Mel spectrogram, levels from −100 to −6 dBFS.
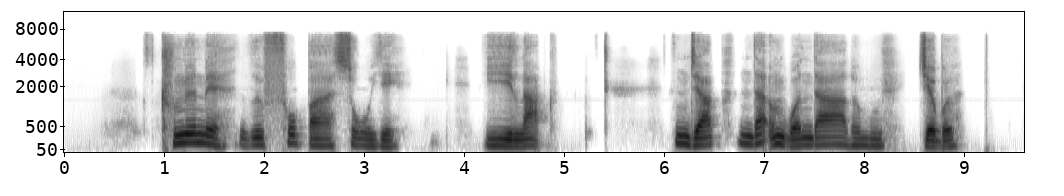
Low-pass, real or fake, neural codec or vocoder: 7.2 kHz; fake; codec, 16 kHz, 0.5 kbps, X-Codec, HuBERT features, trained on LibriSpeech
